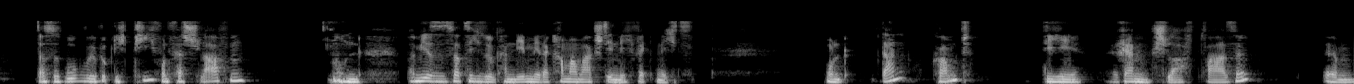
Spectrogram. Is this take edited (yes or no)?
yes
